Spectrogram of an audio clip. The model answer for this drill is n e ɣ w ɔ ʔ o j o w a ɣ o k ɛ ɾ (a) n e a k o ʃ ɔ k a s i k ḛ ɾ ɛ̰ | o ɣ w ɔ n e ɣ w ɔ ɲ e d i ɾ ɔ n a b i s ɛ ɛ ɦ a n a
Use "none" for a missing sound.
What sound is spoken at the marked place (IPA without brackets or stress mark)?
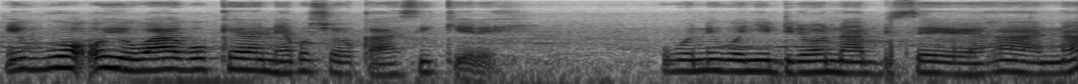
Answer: a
